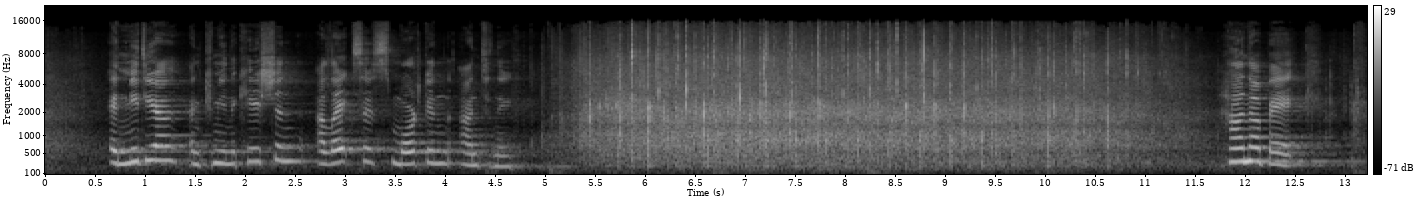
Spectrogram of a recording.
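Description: A woman speaks clearly into a microphone, heard over loudspeakers in a large echoing hall.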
